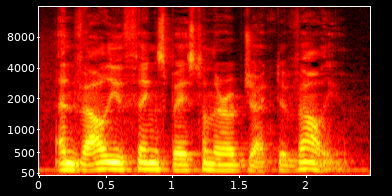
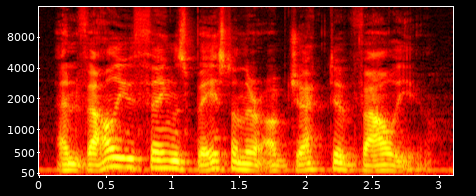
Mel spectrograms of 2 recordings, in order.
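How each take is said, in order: Both takes have the same delivery.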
